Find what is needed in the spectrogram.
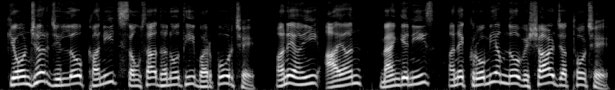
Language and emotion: Gujarati, neutral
